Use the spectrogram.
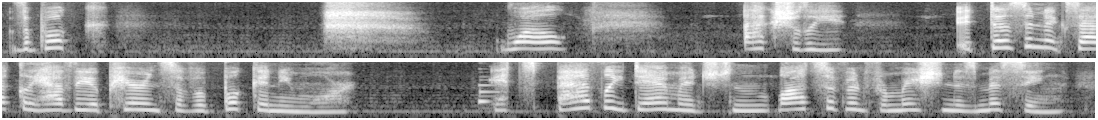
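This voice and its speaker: A woman's voice: high voice, slight background noise, close to an everyday voice. A woman voicing a timid, bookish young female alchemist who speaks politely and carefully in an anime video game. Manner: hesitant, politely formal, careful. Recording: faint music behind the voice.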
